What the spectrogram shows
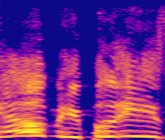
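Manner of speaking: mock scared, high, tearful crying voice. Retelling being stuck in a car as a lady asks if you're okay, imitating own crying plea. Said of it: "like crying, like so scared".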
